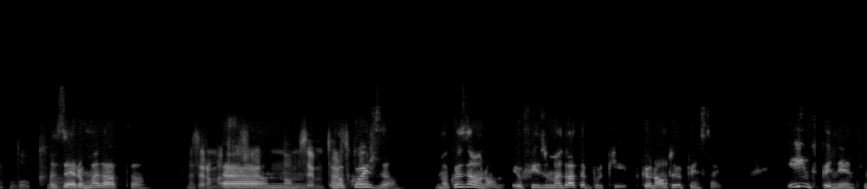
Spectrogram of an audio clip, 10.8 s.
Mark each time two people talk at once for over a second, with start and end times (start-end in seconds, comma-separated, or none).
2.8-4.7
